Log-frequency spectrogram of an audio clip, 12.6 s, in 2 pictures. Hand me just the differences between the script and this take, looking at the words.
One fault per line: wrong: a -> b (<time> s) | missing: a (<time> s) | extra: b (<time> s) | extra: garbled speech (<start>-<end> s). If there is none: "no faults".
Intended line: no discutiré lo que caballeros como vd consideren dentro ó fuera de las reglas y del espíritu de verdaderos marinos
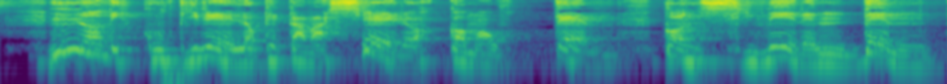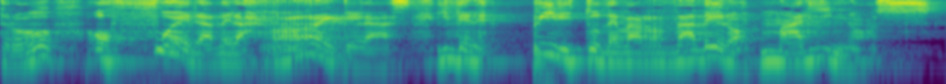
no faults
